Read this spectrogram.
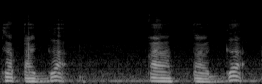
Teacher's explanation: The third syllable has the accent.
